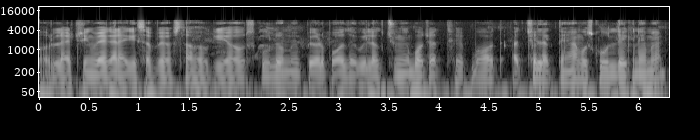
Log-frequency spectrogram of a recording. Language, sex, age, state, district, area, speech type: Hindi, male, 18-30, Uttar Pradesh, Varanasi, rural, spontaneous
